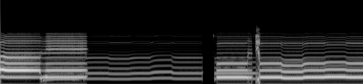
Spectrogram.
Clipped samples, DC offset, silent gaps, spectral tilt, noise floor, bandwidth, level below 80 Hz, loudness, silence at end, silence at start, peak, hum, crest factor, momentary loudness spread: under 0.1%; under 0.1%; 2.05-2.13 s; -8 dB/octave; -36 dBFS; 4.5 kHz; -56 dBFS; -17 LUFS; 0 s; 0 s; -4 dBFS; none; 14 dB; 23 LU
